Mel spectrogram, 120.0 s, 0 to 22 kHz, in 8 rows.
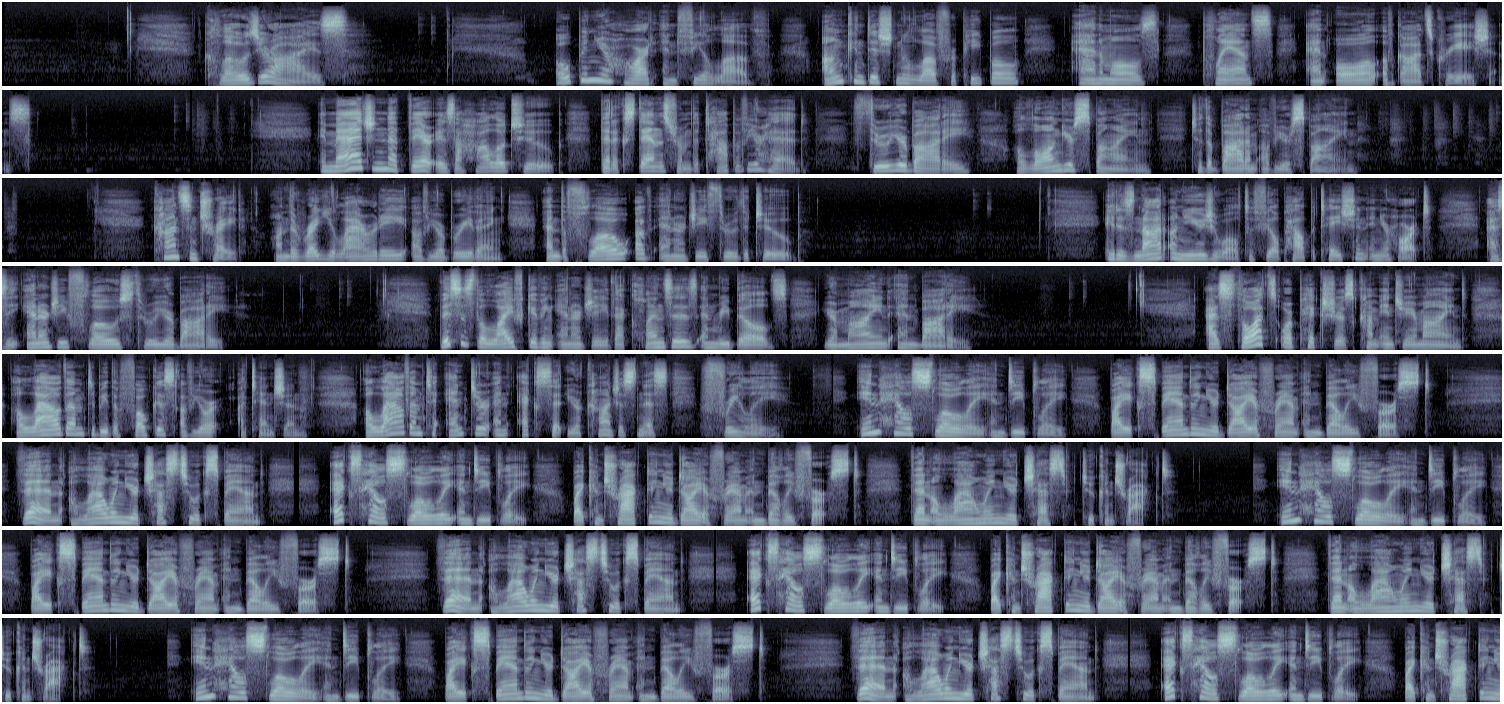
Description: Essential Health - Genesis Guided Meditation
Genesis-Meditation.mp3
